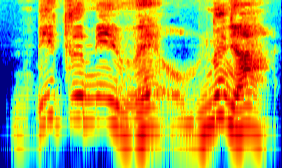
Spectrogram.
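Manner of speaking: very slow, drawn-out rebuke. Acted. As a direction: stretch each word of the question. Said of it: "이렇게 말합니다". (천천히 늘여 꾸짖듯이)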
